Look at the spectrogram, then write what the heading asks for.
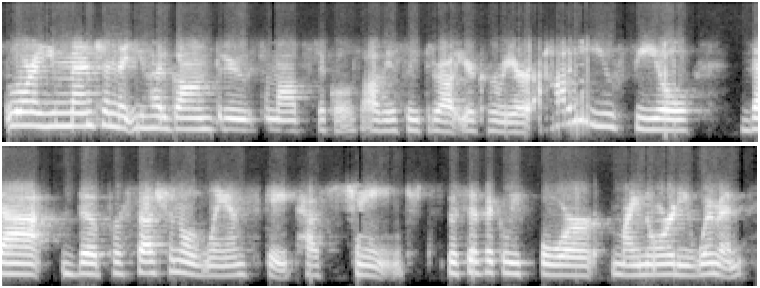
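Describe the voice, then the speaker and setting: A woman's voice: on the low side, moderate pace, phone-quality sound. A woman hosting an interview, asking polite, welcoming questions in a formal way. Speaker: interviewer, bar association president-elect.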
